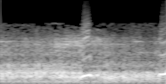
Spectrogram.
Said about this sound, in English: Oh, what a train.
